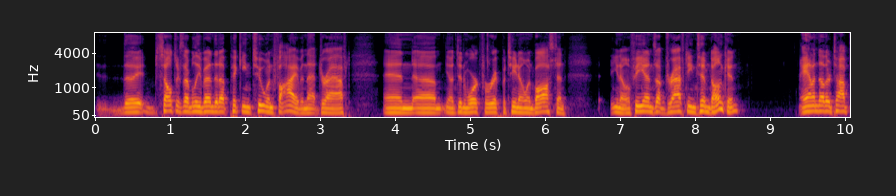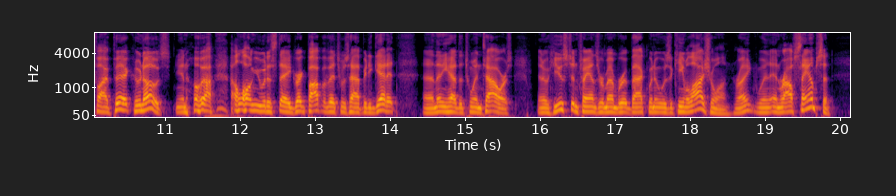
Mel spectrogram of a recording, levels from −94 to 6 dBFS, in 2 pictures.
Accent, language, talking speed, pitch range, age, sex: American, English, 240 wpm, 110-135 Hz, 40-59, male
